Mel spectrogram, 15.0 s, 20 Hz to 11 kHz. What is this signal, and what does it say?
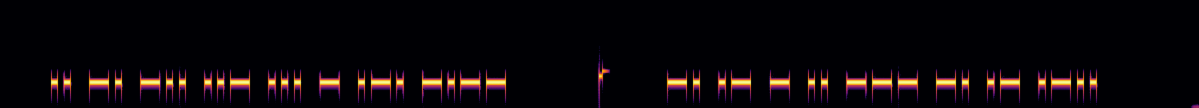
Morse code, heard as a keyed tone, about 15 wpm, 700 Hz. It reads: INDUSTRY NATIONAL
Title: Sentences from Top 1000 Words - Review Part 4 - New Word Drill - 15wpm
